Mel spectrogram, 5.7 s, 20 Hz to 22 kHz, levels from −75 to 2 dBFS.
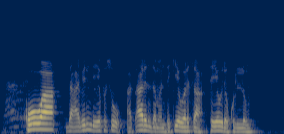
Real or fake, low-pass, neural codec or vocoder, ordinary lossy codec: real; 3.6 kHz; none; none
